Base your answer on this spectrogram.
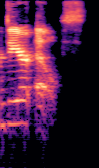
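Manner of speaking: ordinary delivery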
